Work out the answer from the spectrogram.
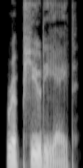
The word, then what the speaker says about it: repudiate: Another great verb is repudiate. This verb has four syllables, and the stress is on that second syllable, repudiate.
